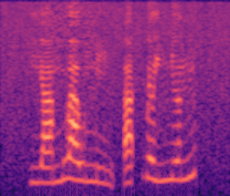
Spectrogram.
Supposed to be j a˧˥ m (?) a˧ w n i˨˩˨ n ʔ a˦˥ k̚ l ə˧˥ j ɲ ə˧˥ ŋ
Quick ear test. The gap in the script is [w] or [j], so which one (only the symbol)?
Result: w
